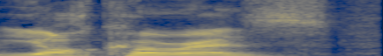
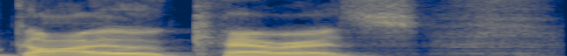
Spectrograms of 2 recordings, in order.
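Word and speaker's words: Gyökeres: talk about man like joarez two days ago I couldn't even say his name right I was calling him guo KES um but listen I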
